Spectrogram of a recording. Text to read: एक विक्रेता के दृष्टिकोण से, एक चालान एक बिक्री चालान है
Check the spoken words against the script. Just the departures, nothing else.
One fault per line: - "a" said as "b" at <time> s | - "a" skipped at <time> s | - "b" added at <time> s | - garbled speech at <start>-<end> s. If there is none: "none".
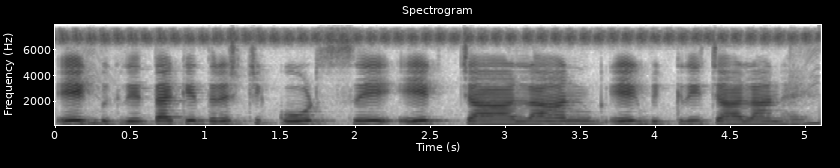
none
